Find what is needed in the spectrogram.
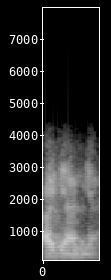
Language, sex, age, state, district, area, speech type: Odia, male, 18-30, Odisha, Puri, urban, conversation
